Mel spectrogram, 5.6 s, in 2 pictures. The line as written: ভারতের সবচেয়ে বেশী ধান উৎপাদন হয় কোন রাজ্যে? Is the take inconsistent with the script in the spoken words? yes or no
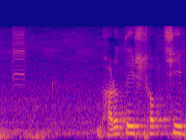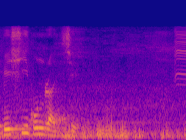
yes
